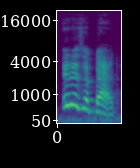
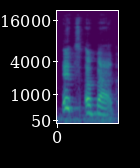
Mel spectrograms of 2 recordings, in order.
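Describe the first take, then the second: First: It is said as two full words. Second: It is contracted into one syllable.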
